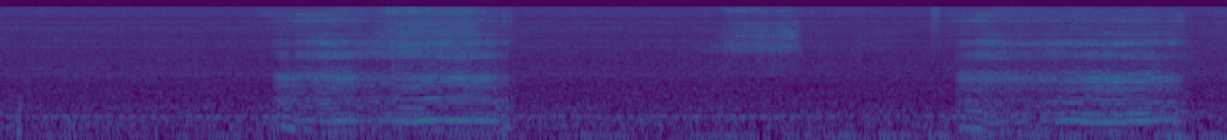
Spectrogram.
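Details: Two rattling, buzzing snores over a steady low hum, with quieter breaths between them, from a puppy; snoring.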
